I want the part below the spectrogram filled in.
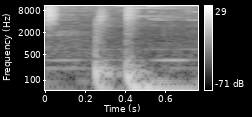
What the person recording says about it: it should sound quite hollow when it's tapped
